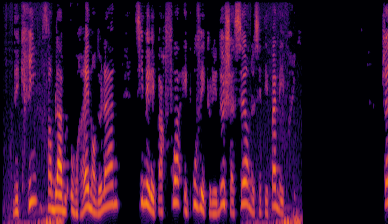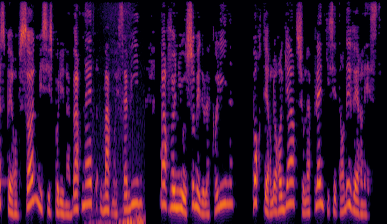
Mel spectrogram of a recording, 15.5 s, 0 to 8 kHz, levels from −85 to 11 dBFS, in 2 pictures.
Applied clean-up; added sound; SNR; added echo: none; Fireworks; 11 dB; none.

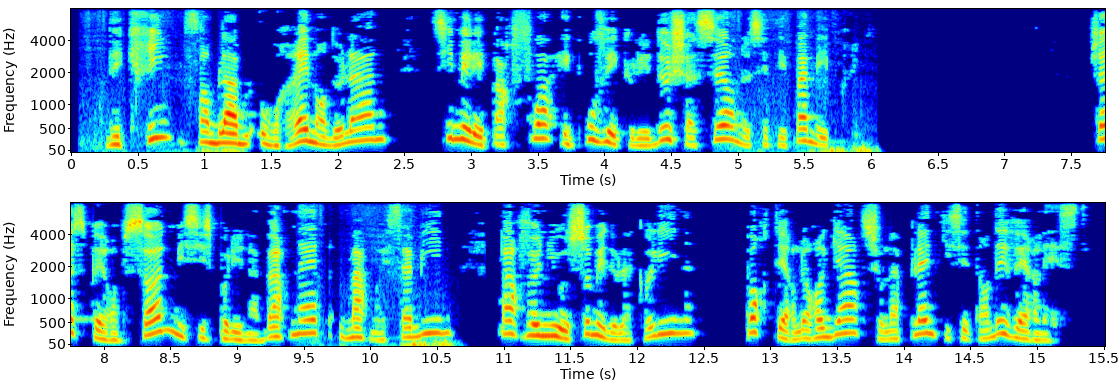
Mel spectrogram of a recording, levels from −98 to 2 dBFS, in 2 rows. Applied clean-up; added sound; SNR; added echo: neural mask model RNNoise.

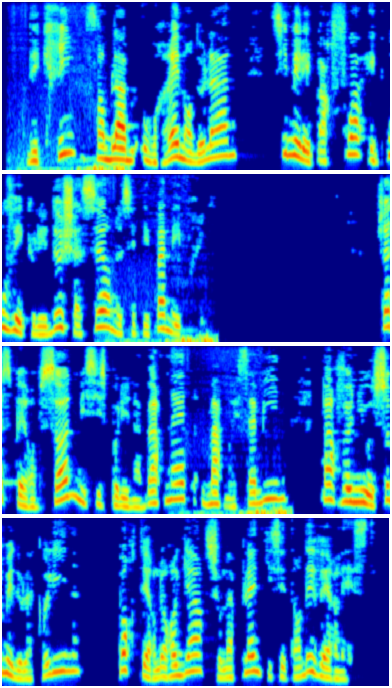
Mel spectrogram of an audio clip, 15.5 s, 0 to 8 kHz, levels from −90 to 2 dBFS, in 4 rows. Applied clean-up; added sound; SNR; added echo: classical method spectral subtraction.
